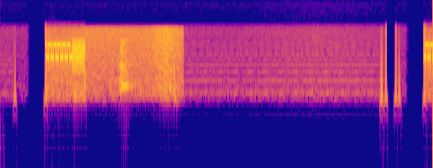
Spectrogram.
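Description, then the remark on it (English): A short burst of fire dispatch pager alert tones, sent to the Troopsburg fire department for a medical alarm in the town of Troopsburg, comes through a crackly radio channel, then hissing static, a faint steady hum, and a few sharp radio clicks near the end. “we're good on tones.”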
